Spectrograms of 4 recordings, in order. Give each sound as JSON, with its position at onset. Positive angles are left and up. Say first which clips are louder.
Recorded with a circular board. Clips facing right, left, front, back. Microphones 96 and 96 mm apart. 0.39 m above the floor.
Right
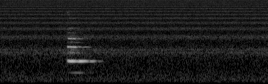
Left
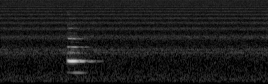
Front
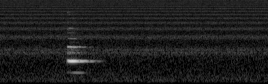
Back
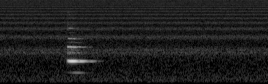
{"t": 0.7, "sound": "a flute", "louder": "left 8 dB, even", "azimuth_deg": 75, "distance_m": 0.9}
